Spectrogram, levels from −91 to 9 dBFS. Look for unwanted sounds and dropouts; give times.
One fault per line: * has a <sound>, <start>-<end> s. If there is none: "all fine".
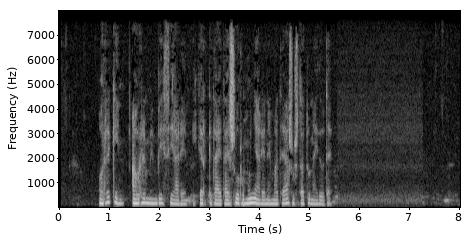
all fine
